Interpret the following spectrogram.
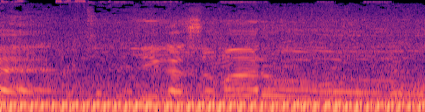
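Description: Motorcycle engine idling with a steady, rapid low pulse, while a man talks over it.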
